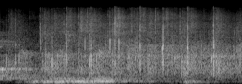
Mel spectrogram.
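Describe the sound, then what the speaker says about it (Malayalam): An audience claps at a school courtyard closing ceremony for a disability awareness month at Vadakkanchery Boys High School, producing a dense, steady patter of many hands throughout. "നല്ലൊരു കൈയടി"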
